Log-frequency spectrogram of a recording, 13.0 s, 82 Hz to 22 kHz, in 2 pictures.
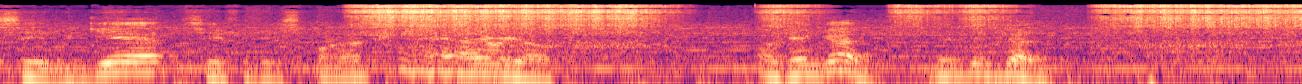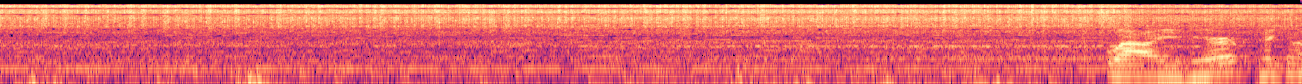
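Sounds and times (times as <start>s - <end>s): small motor whirring: 1.8s - 13.0s.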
